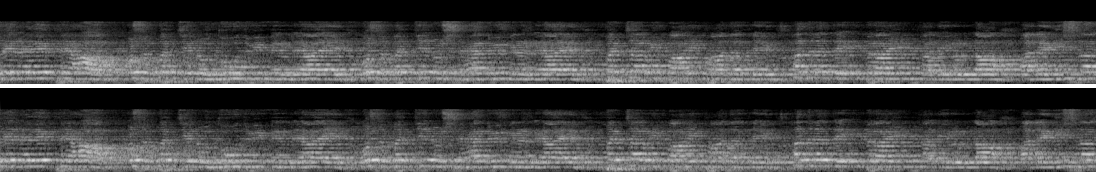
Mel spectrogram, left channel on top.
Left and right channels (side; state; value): both; normal; correlation 0.24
